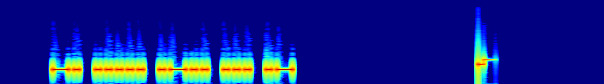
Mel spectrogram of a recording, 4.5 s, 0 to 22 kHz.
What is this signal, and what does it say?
Morse code, heard as a keyed tone, about 32 wpm, 700 Hz. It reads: N5LSA
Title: USA Call Signs - 5 Characters - 4x Character Spacing - 30wpm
